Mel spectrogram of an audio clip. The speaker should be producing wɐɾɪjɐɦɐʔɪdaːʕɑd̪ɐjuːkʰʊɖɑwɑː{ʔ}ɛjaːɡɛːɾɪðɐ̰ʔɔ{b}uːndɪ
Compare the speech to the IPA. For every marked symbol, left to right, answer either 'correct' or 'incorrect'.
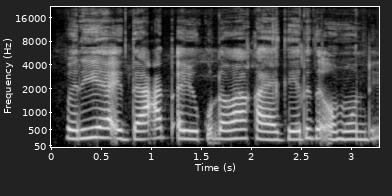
incorrect: q, incorrect: m

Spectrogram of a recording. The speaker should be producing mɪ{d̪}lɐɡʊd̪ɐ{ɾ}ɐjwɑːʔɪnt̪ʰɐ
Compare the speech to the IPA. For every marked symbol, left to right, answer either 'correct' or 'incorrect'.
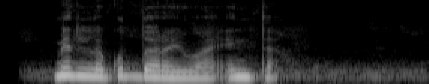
correct, correct

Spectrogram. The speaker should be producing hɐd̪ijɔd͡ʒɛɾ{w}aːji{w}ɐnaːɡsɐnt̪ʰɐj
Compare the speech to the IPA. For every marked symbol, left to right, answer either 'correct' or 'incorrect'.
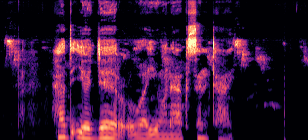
correct, correct

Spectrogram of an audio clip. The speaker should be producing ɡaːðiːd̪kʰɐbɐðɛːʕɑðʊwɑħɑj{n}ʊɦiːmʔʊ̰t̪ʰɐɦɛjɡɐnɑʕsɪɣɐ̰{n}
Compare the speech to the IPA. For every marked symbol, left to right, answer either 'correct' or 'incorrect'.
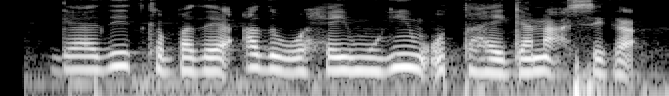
incorrect: m, incorrect: none

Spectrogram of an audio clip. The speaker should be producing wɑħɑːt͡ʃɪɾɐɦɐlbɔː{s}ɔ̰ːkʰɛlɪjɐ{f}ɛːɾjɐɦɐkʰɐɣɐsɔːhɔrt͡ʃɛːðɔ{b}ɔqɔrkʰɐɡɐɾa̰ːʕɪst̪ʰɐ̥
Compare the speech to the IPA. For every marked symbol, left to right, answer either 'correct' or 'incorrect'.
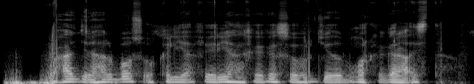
correct, correct, correct

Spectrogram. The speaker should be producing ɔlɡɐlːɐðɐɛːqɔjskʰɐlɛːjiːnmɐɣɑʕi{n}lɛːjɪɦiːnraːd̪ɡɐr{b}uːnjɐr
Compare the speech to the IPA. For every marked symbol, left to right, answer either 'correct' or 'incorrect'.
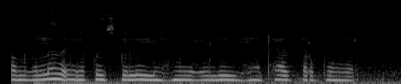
incorrect: none, correct

